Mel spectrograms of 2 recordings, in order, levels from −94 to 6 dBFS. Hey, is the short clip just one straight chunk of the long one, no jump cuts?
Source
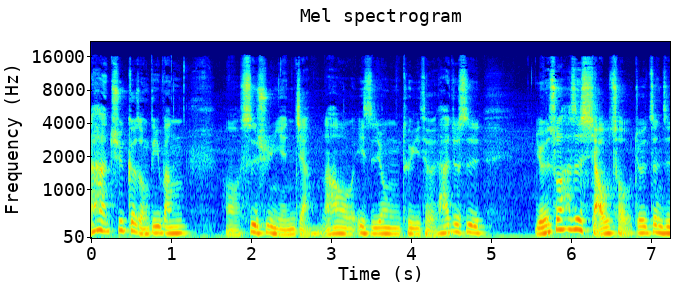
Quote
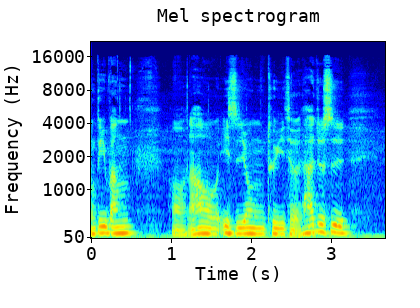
no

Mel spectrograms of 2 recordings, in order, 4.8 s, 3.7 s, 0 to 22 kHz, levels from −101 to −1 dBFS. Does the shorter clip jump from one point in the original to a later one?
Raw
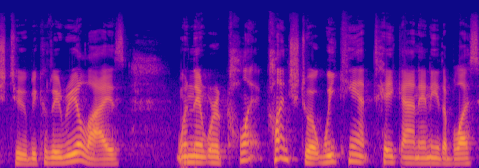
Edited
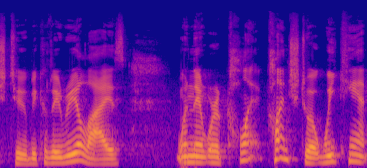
no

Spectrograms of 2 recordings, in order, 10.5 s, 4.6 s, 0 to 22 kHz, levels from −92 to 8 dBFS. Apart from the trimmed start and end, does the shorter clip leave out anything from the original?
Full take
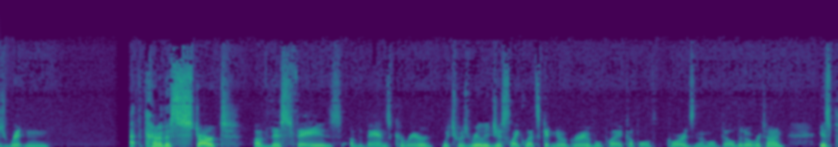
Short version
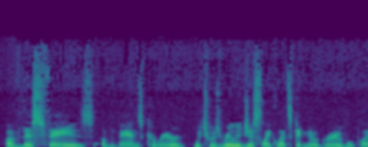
no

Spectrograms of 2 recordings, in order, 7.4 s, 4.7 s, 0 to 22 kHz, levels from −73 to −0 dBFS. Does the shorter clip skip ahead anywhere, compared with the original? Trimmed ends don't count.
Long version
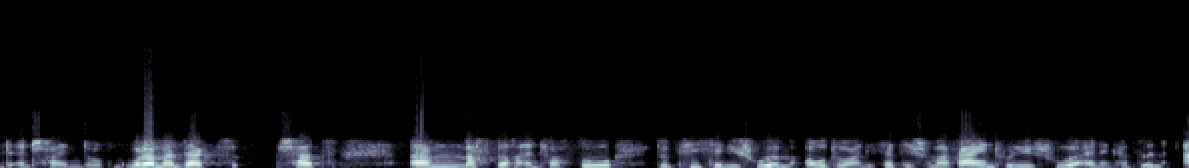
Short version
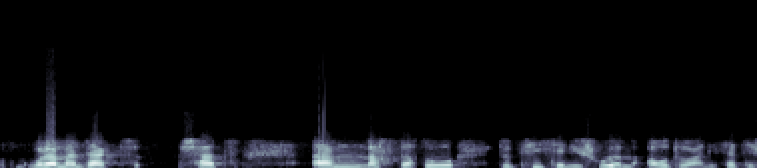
yes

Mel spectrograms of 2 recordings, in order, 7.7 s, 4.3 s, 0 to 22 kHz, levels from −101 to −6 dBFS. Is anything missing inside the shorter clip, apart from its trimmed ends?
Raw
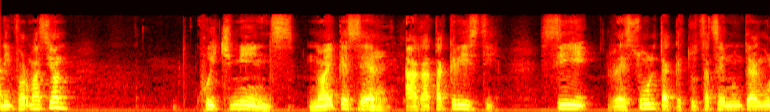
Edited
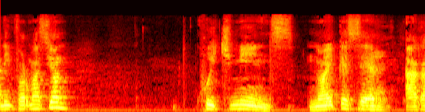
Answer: no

